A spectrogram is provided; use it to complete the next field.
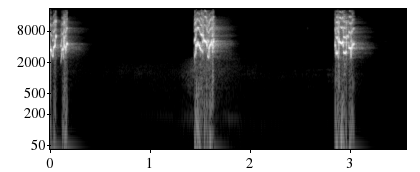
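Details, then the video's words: Lovebird, a masteran recording for training lovebirds: three loud rasping shrieks, the first a quick doubled note, the others single and buzzy, about one and a half seconds apart, with nothing else audible. "Suara Burung LoveBird~for~ Masteran(biar gacor)"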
